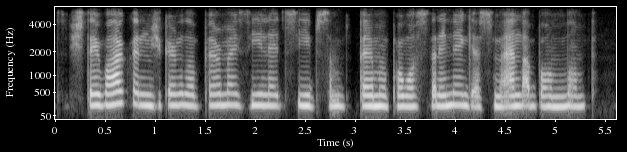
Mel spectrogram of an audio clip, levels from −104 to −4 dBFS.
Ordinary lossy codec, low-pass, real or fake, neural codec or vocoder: Opus, 32 kbps; 5.4 kHz; fake; autoencoder, 44.1 kHz, a latent of 192 numbers a frame, MeloTTS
